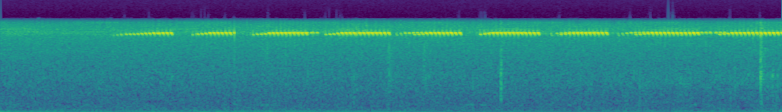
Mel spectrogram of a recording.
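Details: Autumn insect song carried over the sound of a flowing brook: high, shimmering trilled phrases of varying length repeat with brief pauses, with a few faint clicks and steady water noise beneath.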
